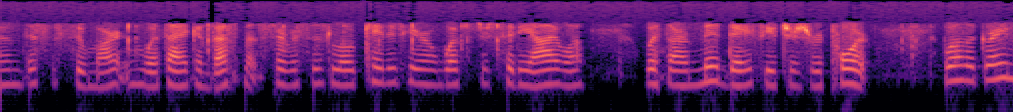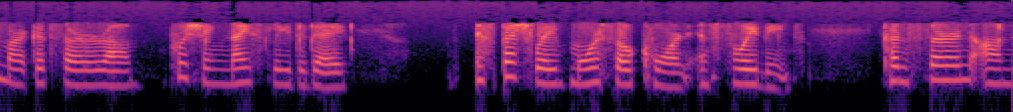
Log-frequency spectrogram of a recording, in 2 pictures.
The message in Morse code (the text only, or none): none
